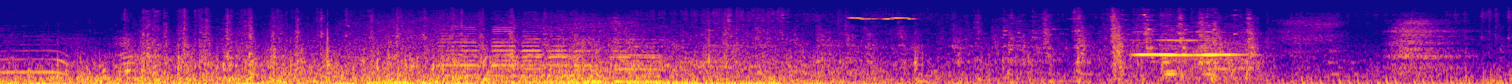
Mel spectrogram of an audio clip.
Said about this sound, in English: The tire blows out. Marion braces herself as Jamie struggles to maintain control of the car. They pull over to the side of the road.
